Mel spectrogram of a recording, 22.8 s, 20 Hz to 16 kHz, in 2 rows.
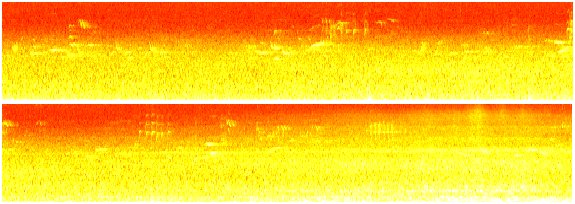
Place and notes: Innsbruck, vogelweide, Waltherpark, Österreich - Frühling im Waltherpark/vogelweide, Morgenstimmung
walther, park, vogel, weide, vogelgezwitscher, autoverkehr, stadtgeräusche, singende vögel, winterzeit gegen 5:44, waltherpark, vogelweide, fm vogel, bird lab mapping waltherpark realities experiment III, soundscapes, wiese, parkfeelin, tyrol, austria, anpruggen, st.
